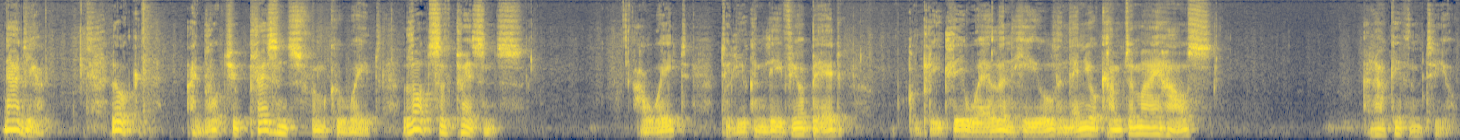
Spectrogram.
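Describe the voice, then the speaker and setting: A man's voice: very deep voice, lively intonation, unhurried, pauses often, a bit bright, heavily acted. A man voicing an anxious, tender uncle coaxing his young niece in a literary reading, urgent and repeating himself.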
